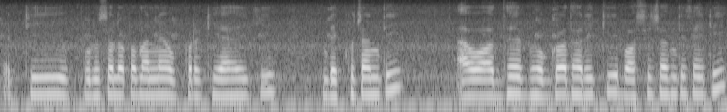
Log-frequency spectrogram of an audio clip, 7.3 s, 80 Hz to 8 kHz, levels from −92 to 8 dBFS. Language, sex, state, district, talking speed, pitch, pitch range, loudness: Odia, male, Odisha, Khordha, 115 wpm, 160 Hz, 150-170 Hz, -15 LUFS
